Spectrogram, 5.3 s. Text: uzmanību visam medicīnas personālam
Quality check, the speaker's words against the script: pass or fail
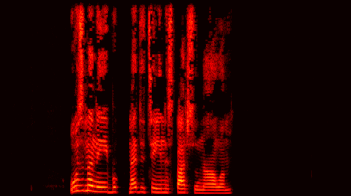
fail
